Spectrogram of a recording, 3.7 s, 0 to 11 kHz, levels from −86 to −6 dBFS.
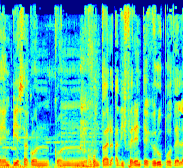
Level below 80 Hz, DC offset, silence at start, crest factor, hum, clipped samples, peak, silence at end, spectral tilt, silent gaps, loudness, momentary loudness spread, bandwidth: -42 dBFS; under 0.1%; 0 s; 16 dB; none; under 0.1%; -6 dBFS; 0 s; -4 dB/octave; none; -20 LUFS; 5 LU; 11 kHz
